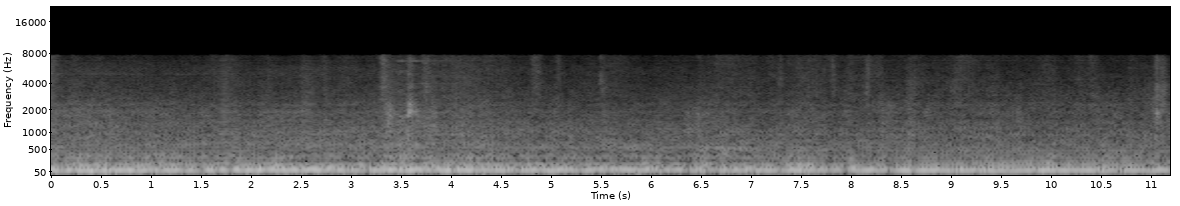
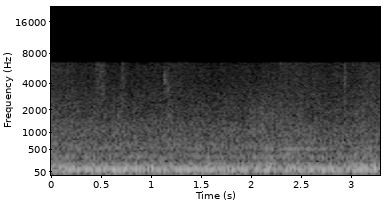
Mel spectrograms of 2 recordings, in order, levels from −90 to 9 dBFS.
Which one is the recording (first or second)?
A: second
